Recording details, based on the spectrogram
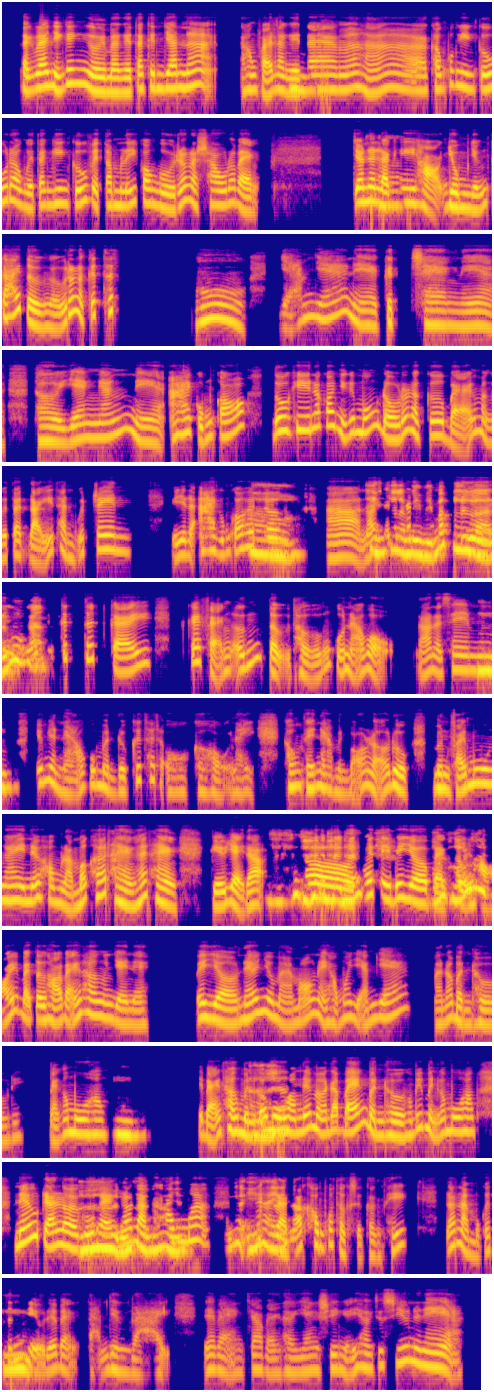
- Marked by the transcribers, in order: tapping; other background noise; in English: "trend"; laugh
- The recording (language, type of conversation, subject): Vietnamese, advice, Vì sao bạn cảm thấy hối hận sau khi mua sắm?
